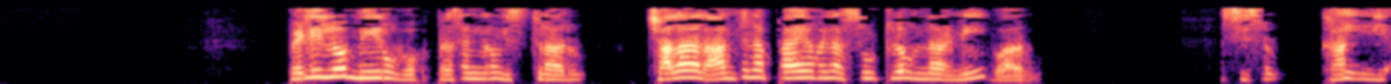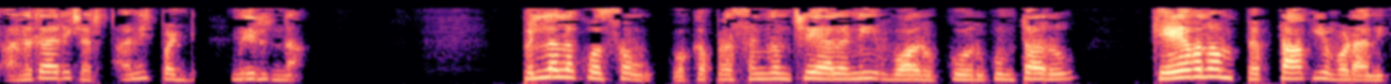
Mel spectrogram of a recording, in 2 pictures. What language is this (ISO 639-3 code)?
tel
